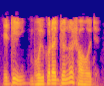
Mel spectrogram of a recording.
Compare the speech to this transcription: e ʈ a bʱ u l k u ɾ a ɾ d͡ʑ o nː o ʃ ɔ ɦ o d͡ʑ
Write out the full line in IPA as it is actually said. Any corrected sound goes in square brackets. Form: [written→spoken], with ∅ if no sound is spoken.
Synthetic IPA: e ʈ [a→i] bʱ u l k [u→ɔ] ɾ a ɾ d͡ʑ o nː o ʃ ɔ ɦ o d͡ʑ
